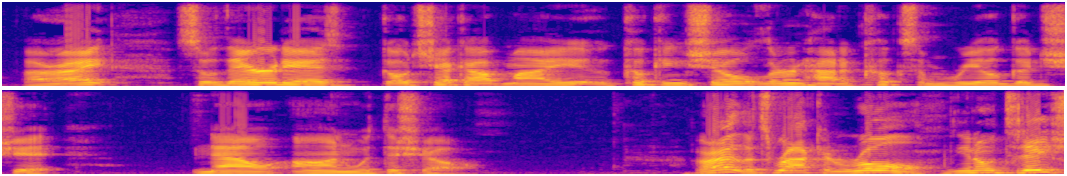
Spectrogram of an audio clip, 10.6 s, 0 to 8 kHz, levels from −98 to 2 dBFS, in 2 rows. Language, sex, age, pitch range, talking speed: English, male, 30-49, 120-145 Hz, 190 wpm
